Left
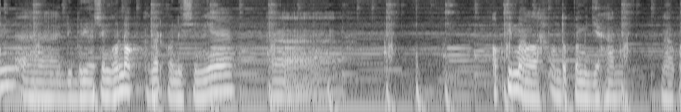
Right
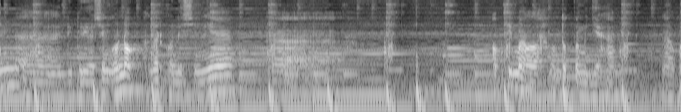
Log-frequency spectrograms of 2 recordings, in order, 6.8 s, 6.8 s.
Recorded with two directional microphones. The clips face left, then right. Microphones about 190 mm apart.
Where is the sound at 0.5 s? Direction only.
30° left (ahead or behind).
